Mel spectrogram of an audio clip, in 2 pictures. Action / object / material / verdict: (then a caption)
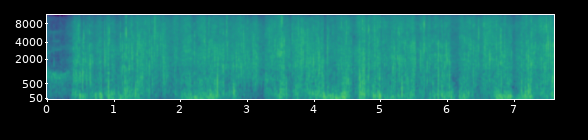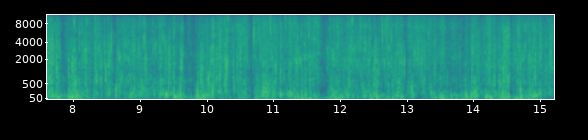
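scrape / thin paper wrapping sheet / paper / none. A loose, crumpled sheet of thin red-and-white striped Christmas wrapping paper is held in both hands near a fluffy microphone and crinkled and crumpled with the fingertips. A dense, continuous stream of crackly crinkles runs at a steady level for about fifteen seconds. The crackle has a soft low rustle underneath and a bright papery edge on top.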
